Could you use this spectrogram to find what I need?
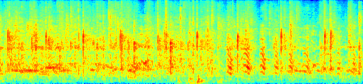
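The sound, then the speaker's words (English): A comedy audience breaks into steady applause after a tombstone joke by comedian Kyle Kinane, dense overlapping claps filling the whole stretch at a fairly loud, even level, with a brief low thump partway through. “I think you were quick to applaud at that.”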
